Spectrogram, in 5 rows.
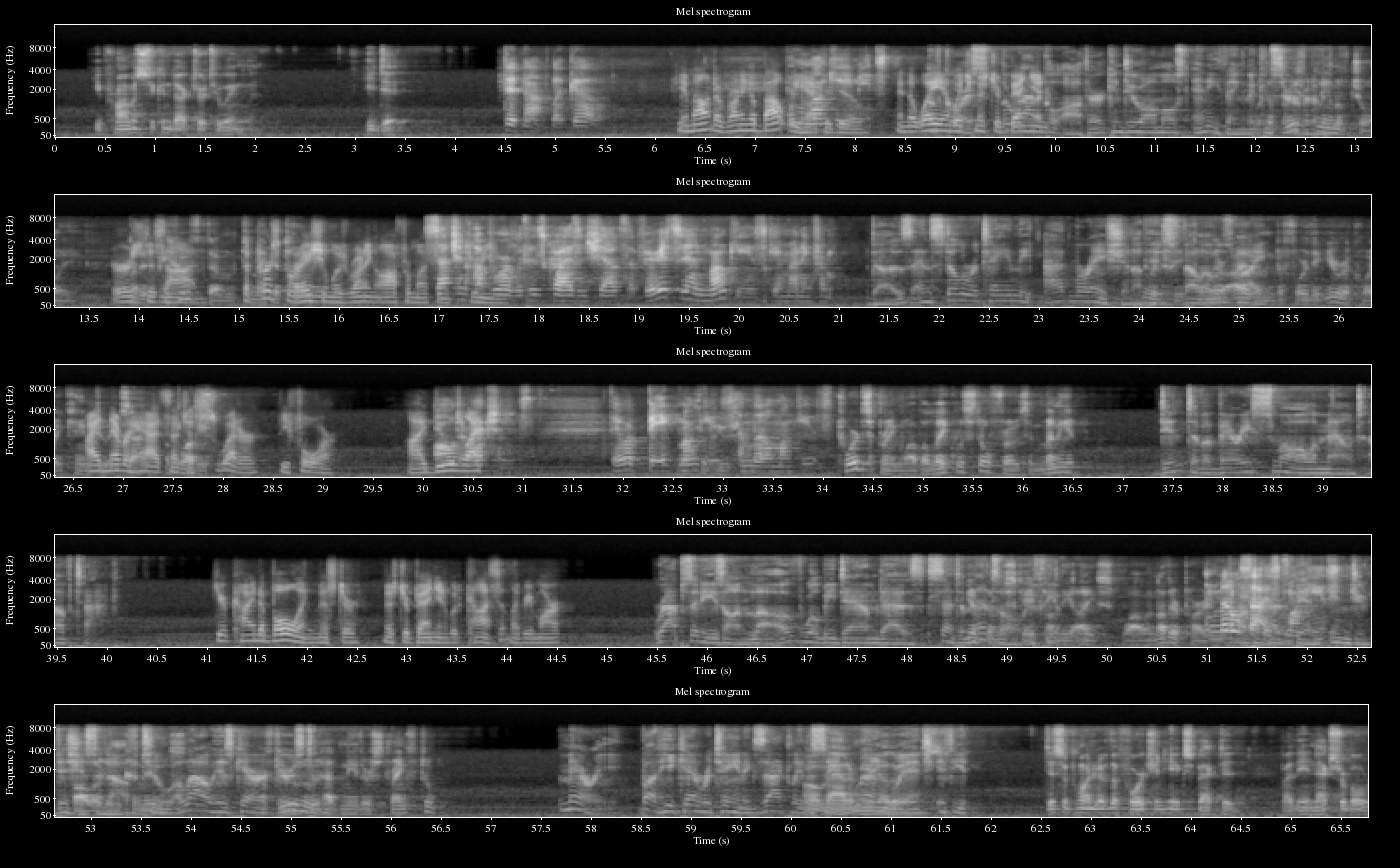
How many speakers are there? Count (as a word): five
